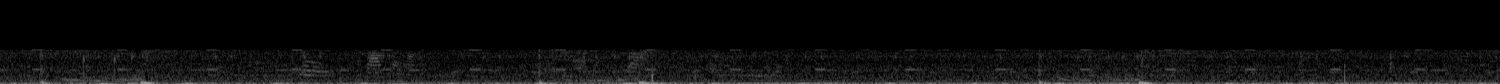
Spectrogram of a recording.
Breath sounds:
0.30-1.50 s: inhalation
0.48-1.43 s: wheeze
5.33-6.54 s: inhalation
5.44-6.39 s: wheeze
10.36-11.56 s: inhalation
10.56-11.51 s: wheeze

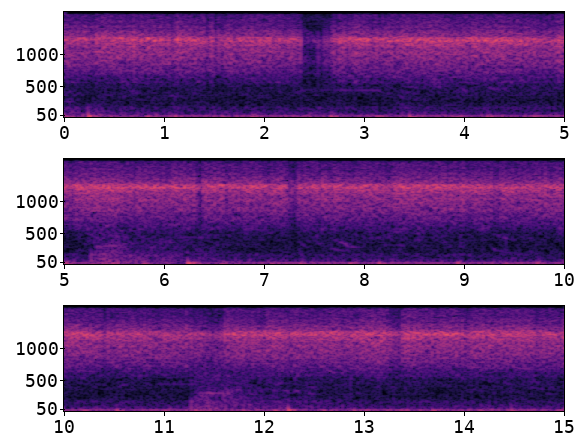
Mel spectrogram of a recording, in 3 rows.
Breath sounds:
5.17-6.16 s: crackles
5.18-6.18 s: inhalation
6.13-6.61 s: exhalation
11.25-12.25 s: inhalation
11.25-12.25 s: crackles

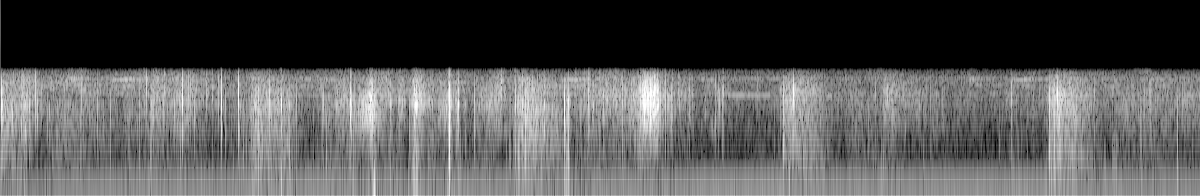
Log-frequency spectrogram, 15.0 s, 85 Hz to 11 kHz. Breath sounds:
9.71-10.49 s: inhalation
13.11-13.89 s: inhalation

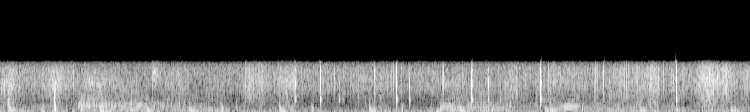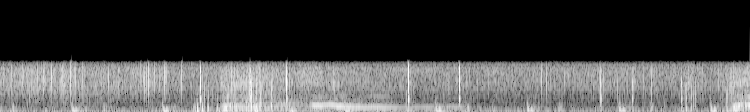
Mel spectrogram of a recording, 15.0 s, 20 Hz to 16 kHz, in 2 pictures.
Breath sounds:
0.69-1.64 s: inhalation
4.29-5.18 s: crackles
4.33-5.19 s: inhalation
9.69-10.57 s: inhalation
9.69-10.57 s: crackles
10.57-12.20 s: wheeze

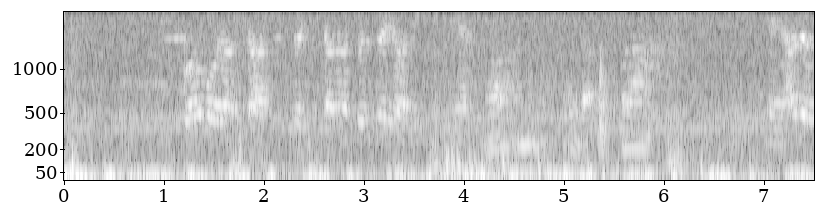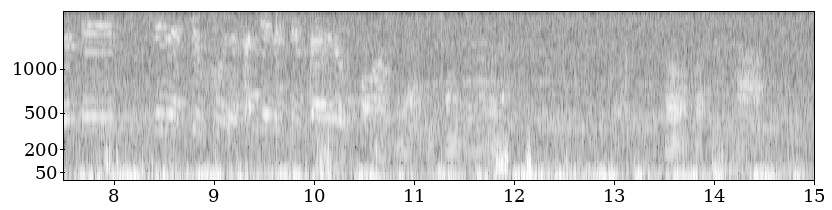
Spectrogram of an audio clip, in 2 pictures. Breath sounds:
5.92-6.57 s: inhalation
7.84-8.49 s: inhalation
11.71-12.28 s: inhalation

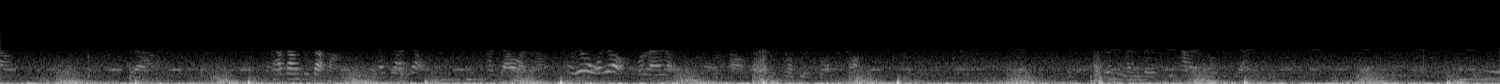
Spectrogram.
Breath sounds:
0.21-1.22 s: inhalation
1.23-1.65 s: exhalation
2.03-3.04 s: inhalation
3.21-4.16 s: inhalation
4.17-4.88 s: exhalation
4.17-4.88 s: wheeze
5.01-5.96 s: inhalation
6.47-7.42 s: inhalation
7.53-7.89 s: exhalation
8.12-8.94 s: inhalation
8.96-9.32 s: exhalation
9.83-10.84 s: inhalation
10.91-11.27 s: exhalation
10.97-11.67 s: wheeze
11.57-12.41 s: inhalation
12.41-12.77 s: exhalation
13.39-14.29 s: inhalation
14.49-14.80 s: wheeze
14.49-14.86 s: exhalation

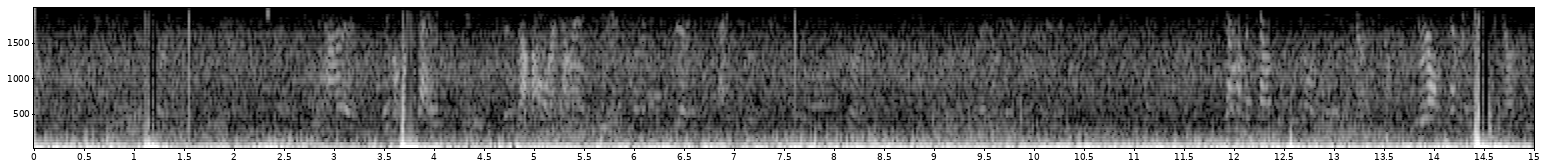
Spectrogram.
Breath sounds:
12.67-13.65 s: inhalation

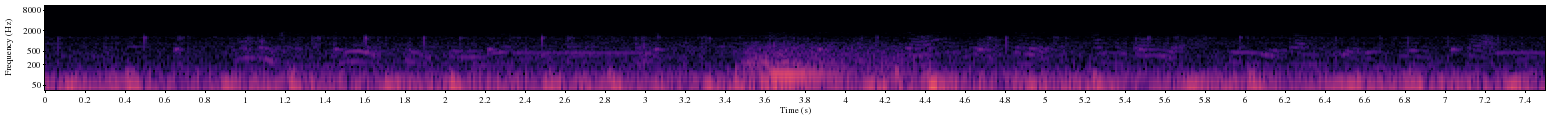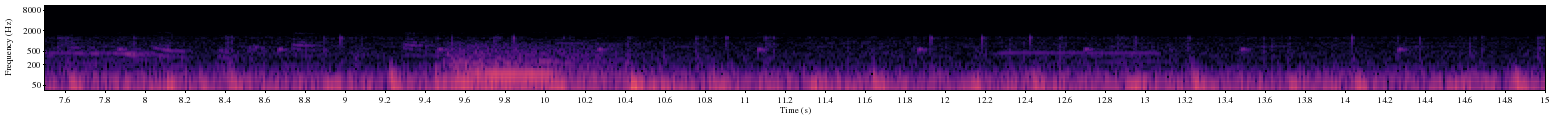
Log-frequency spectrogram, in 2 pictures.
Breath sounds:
3.38-4.50 s: inhalation
3.53-3.99 s: wheeze
9.46-10.17 s: wheeze
9.46-10.45 s: inhalation

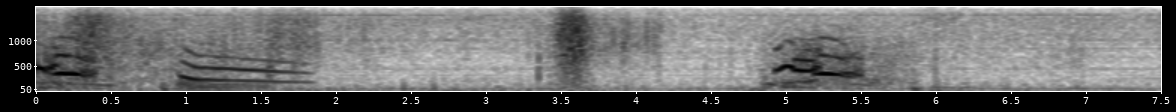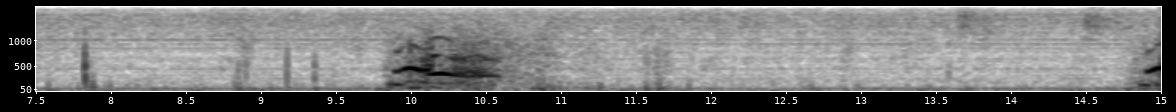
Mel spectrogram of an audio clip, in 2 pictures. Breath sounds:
0.92-1.90 s: wheeze
4.74-5.92 s: inhalation
4.88-5.53 s: stridor
9.83-11.06 s: inhalation
9.85-10.62 s: stridor

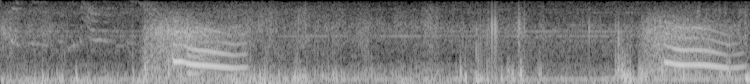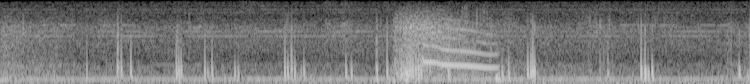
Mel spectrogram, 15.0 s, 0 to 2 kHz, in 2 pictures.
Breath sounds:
1.35-2.52 s: inhalation
1.57-2.54 s: wheeze
6.34-7.51 s: inhalation
6.58-7.55 s: wheeze
11.46-12.64 s: inhalation
11.67-12.64 s: wheeze

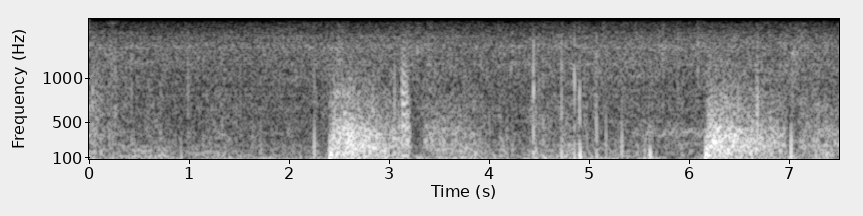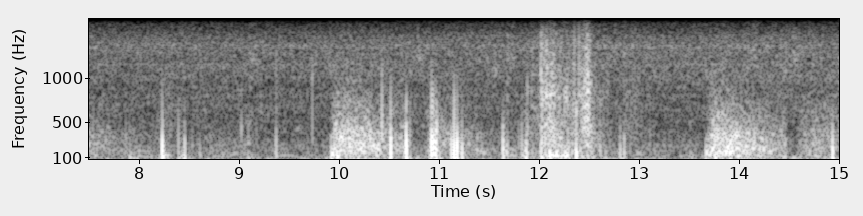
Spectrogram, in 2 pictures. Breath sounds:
2.30-3.27 s: inhalation
6.09-7.06 s: inhalation
9.94-10.76 s: inhalation
13.70-14.55 s: inhalation

